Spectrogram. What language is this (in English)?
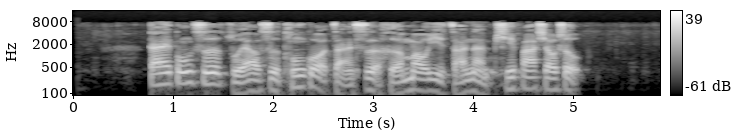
Chinese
